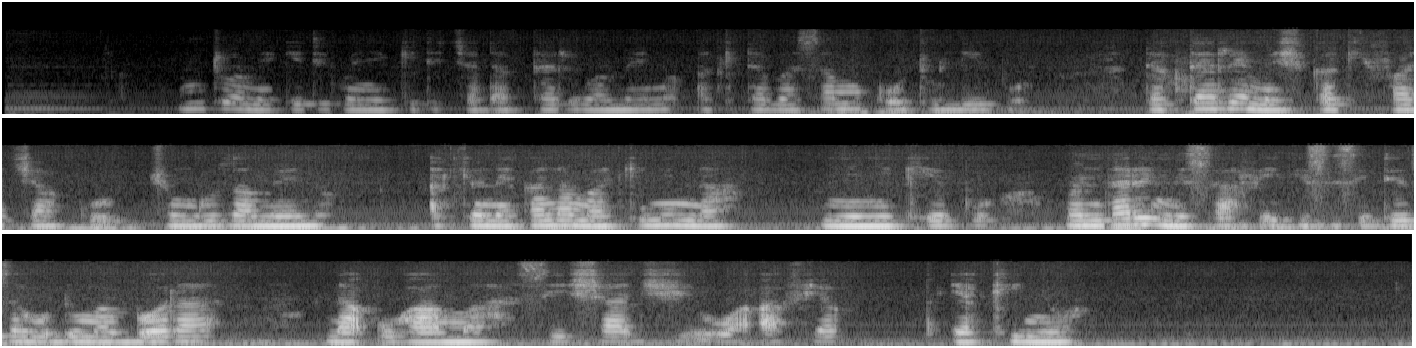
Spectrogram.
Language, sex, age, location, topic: Swahili, female, 18-24, Nairobi, health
